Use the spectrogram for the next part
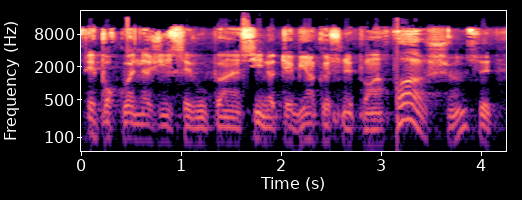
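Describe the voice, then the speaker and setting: Stiff businessman, low pitch, indignant but curious, radio thriller, clearly noisy vintage recording. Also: animated, moderate pace. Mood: wary, curious. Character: busy, formal professional man, indignant yet warily curious. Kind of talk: French radio mystery drama acting.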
